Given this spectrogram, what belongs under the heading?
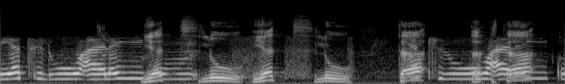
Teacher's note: ساكنة شديدة تاء مهموسة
